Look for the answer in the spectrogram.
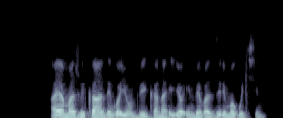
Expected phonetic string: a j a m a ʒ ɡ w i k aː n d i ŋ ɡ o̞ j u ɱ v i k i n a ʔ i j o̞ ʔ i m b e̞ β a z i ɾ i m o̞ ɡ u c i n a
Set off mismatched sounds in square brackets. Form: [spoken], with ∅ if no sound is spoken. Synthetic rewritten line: a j a m a ʒ ɡ w i k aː n d i ŋ ɡ o̞ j [uː] ɱ v i k [a] n a ʔ i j o̞ ʔ i m b e̞ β a z i ɾ i m o̞ ɡ u c i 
